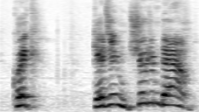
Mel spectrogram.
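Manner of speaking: high, loud command to shoot; rally the guards with a yell; shouted order. Acted. NPC orders the attack.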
